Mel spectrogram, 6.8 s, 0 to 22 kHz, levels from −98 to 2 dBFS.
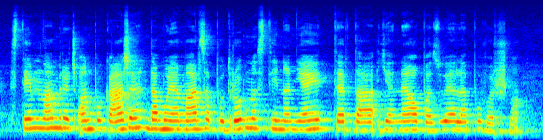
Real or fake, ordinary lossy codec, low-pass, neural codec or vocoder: real; none; 19.8 kHz; none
